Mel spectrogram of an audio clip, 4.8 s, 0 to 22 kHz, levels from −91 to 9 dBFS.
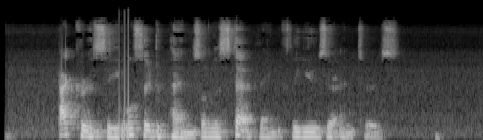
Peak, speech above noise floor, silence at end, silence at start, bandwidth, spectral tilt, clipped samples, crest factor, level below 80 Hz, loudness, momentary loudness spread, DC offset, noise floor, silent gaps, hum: -2 dBFS; 26 dB; 0.45 s; 0.05 s; 12.5 kHz; -6 dB/octave; under 0.1%; 16 dB; -48 dBFS; -18 LUFS; 11 LU; under 0.1%; -44 dBFS; none; none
